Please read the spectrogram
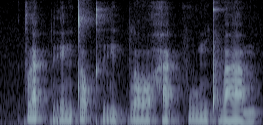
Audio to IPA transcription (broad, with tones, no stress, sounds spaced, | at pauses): k l a˥˩ k̚ p r e˩˦ n t ɔ˥˩ ʔ kʰ r i˨˩ ʔ p l ɔː˩˦ h a˨˩ k̚ f uː˧ m kʰ w a˨˩ m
